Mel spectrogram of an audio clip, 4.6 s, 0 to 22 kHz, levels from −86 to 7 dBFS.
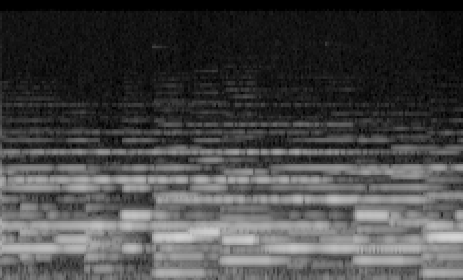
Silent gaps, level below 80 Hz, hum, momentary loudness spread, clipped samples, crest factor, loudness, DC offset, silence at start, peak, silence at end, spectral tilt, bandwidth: none; -46 dBFS; none; 5 LU; under 0.1%; 12 dB; -17 LUFS; under 0.1%; 0 s; -4 dBFS; 0 s; -7.5 dB/octave; 11 kHz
